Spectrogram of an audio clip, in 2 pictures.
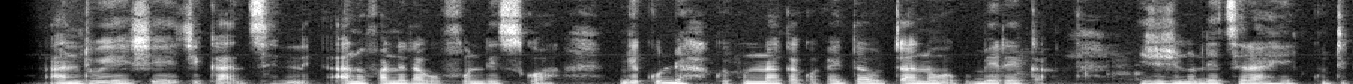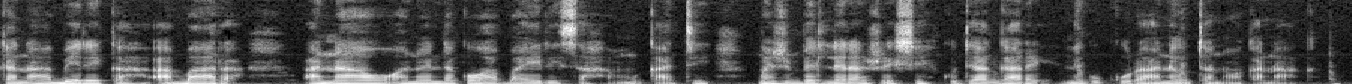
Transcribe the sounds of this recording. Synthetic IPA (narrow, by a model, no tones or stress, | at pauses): ɦa̰ntʰue̞ʃe̞jet͡ʃika̰d͡zia̰no̞fanirakufundiswa̰ŋɡe̞kuɗakwe̞kunakakwakaitautano̞ɦwe̞̰kuɓe̞ɾe̞ːka | iʐiʐino̞ɗe̞t͡se̞ɾaɦikutikanaːɓe̞ɾe̞kaa̰ɓaɾa̰ː | nawo̞ʔano̞e̞ndakawaɓaiɾisamuka̰timwe̞ʐibʱe̞rle̞ɾaʐe̞̰ʃe̞kutiaɡʱaɾe̞ne̞kukuɾa̰ne̞ṵta̰nowa̰ka̰na̰ːkḁ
